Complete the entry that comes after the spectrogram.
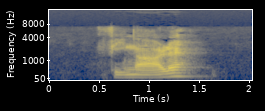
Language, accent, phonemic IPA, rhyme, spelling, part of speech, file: German, Austria, /fiˈnaːlə/, -aːlə, Finale, noun, De-at-Finale.ogg
- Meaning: 1. final 2. finale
